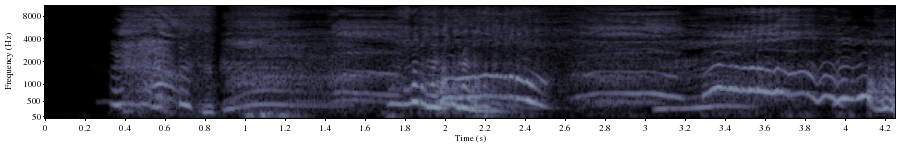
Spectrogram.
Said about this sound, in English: I think before we go into the next scene, we gotta do some breathing exercises.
